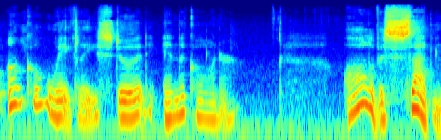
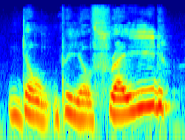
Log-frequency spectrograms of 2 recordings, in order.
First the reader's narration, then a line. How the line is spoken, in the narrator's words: bellowed the alligator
